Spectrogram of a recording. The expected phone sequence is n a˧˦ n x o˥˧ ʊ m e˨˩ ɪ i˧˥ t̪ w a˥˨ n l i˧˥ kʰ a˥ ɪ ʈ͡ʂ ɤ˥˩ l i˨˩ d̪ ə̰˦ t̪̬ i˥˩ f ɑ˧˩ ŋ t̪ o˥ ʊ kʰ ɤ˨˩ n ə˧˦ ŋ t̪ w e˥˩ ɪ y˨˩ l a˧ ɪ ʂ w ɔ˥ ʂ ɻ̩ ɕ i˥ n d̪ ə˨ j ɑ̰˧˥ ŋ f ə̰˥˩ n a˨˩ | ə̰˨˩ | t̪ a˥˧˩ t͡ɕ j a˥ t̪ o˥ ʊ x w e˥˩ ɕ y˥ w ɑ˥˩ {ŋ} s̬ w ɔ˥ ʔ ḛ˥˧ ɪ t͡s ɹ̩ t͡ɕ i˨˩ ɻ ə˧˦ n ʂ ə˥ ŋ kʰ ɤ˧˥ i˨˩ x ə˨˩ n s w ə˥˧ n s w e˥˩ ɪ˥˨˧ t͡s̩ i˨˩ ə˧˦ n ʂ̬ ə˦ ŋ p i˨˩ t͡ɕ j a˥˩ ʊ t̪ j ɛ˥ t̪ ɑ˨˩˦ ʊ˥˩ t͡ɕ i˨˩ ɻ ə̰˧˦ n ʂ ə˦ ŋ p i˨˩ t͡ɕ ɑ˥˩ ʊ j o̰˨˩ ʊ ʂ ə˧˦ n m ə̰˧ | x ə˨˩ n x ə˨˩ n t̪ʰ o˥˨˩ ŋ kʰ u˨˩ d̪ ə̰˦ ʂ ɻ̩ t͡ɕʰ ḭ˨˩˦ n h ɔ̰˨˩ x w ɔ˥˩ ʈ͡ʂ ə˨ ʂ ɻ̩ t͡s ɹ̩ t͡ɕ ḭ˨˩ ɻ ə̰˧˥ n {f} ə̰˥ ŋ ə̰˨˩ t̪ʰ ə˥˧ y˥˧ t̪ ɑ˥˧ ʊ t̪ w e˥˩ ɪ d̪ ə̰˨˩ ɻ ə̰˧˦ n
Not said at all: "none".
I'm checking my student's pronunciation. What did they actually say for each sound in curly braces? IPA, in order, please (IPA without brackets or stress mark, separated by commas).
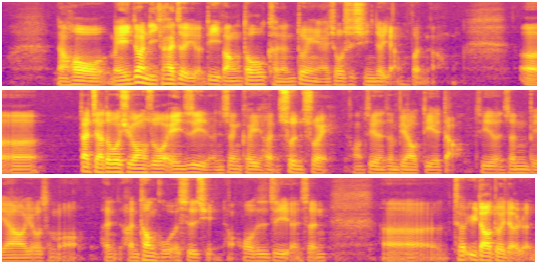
ŋ, ʂ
